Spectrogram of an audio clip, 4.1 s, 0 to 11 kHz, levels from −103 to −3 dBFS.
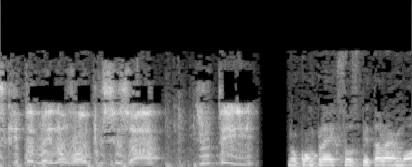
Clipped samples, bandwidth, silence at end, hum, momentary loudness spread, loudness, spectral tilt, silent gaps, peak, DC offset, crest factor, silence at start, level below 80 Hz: under 0.1%; 8 kHz; 0 s; none; 11 LU; -17 LUFS; -4.5 dB/octave; 2.62-2.85 s; -4 dBFS; under 0.1%; 14 dB; 0 s; -50 dBFS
